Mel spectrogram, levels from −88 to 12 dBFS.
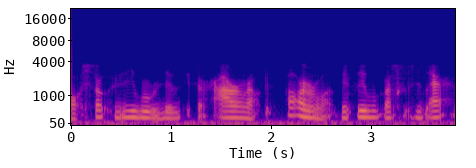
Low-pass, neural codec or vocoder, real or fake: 3.6 kHz; autoencoder, 22.05 kHz, a latent of 192 numbers a frame, VITS, trained on many speakers; fake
